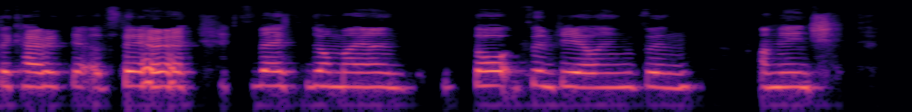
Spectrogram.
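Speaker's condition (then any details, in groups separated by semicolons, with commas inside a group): Ataxic cerebral palsy; ambulant wheelchair user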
